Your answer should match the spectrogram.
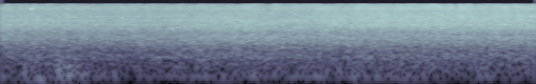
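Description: Steady hiss with no other sound: an even background noise that holds the same level throughout.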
